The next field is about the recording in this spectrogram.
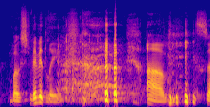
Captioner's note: laughter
